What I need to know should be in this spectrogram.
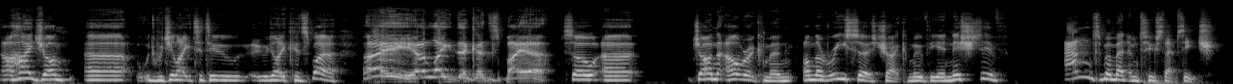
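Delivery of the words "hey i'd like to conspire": slow, high, laid-on put-on Scottish accent. Playing John Elrickman on a pretend phone call, in his put-on Scottish accent. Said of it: "I think boom, Scottish there".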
